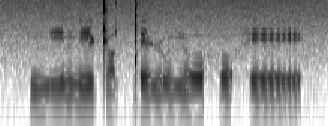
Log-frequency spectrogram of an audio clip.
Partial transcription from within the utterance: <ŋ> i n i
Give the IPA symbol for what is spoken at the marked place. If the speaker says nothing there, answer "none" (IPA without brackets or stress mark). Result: ŋ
